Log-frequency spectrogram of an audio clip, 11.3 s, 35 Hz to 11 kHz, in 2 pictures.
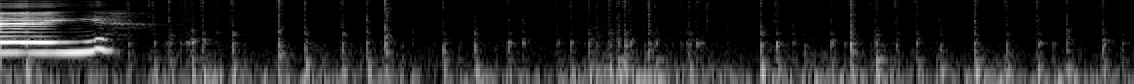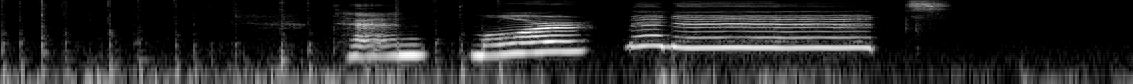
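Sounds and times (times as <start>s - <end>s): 
rapid typing on a computer keyboard: 0.5s - 8.2s
speech: 7.4s - 10.4s.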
